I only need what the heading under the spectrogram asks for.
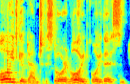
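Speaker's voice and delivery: Cockney accent with "I" pronounced as "oi". A speaker explaining vowel marks demonstrates an example sentence, put-on cockney accent. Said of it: "let's do Cockney".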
